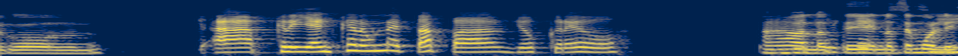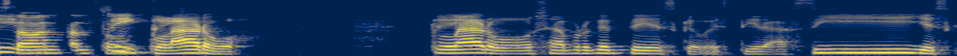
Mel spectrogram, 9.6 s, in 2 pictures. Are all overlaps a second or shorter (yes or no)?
no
